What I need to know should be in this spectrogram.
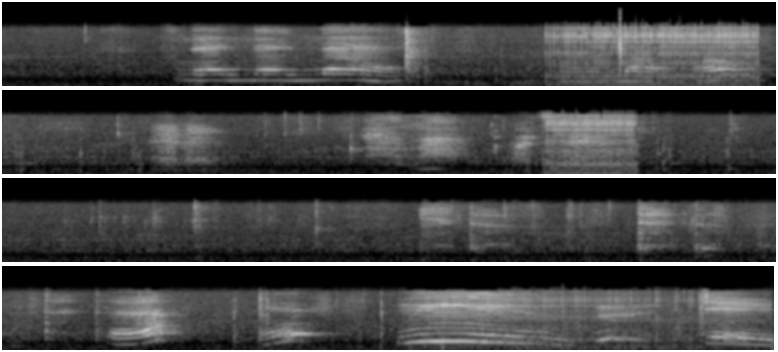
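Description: A toddler girl babbles and squeals close by.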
